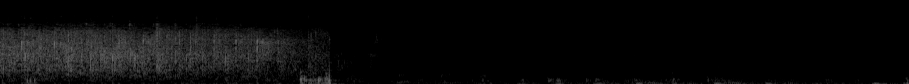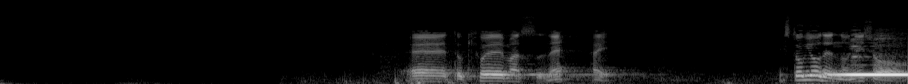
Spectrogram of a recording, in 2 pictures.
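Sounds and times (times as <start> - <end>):
audience applause welcoming a speaker: 0.0 - 3.3
speech: 13.2 - 15.3, 16.9 - 18.0.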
